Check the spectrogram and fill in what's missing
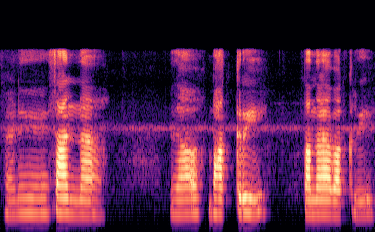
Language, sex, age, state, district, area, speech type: Goan Konkani, female, 30-45, Goa, Murmgao, rural, spontaneous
